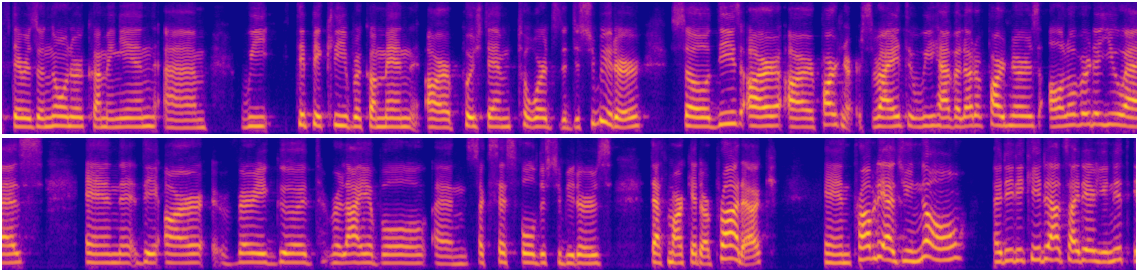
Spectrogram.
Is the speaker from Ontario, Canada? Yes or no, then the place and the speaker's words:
no; Quebec, Canada; moved away as an adult; now in United States; even if I'm from Quebec, I moved to United States right off after college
